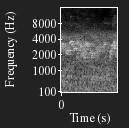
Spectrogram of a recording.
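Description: Crested birds with crowns, kept in a cage, chirp in a dense, high, continuous twitter, close and fairly loud, with no talk.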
